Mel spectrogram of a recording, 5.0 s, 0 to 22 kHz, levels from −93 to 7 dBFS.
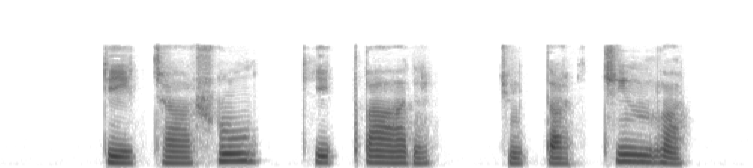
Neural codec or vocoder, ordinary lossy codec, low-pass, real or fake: autoencoder, 22.05 kHz, a latent of 192 numbers a frame, VITS, trained on one speaker; MP3, 48 kbps; 7.2 kHz; fake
